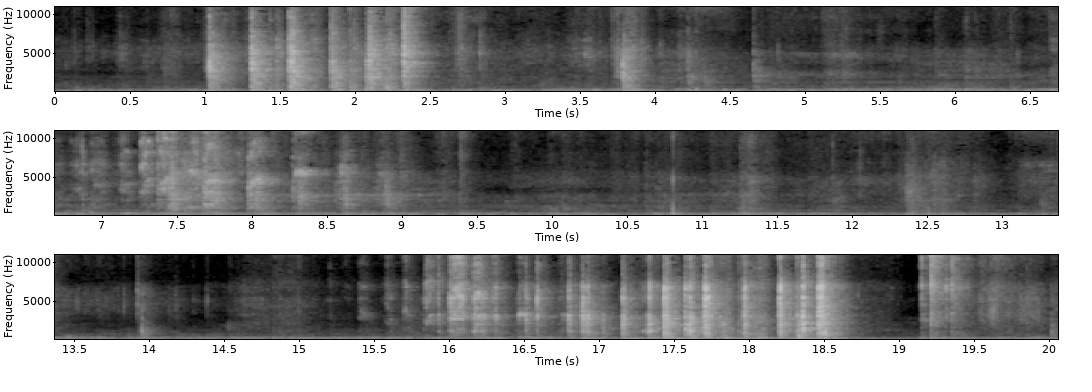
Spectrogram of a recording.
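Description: Plastic sheeting rustles and crinkles as it is handled.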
